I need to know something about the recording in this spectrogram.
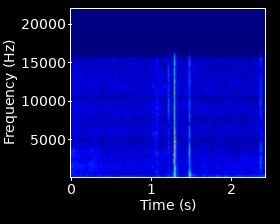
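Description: Two short, sharp clicks about a fifth of a second apart, a little past the middle, over a low rumble.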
